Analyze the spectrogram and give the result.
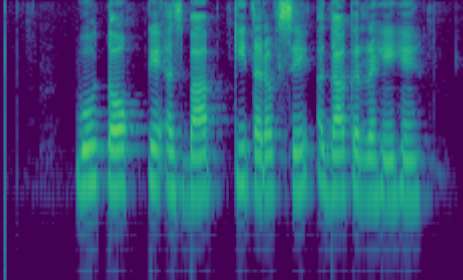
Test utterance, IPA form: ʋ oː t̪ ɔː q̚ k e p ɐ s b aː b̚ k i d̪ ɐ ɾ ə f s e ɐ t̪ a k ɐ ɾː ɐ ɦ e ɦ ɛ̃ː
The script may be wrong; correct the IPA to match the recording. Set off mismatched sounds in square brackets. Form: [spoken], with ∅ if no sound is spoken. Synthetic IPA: ʋ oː t̪ ɔː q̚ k e [ʔ] ɐ s b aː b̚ k i [t̪] ɐ ɾ ə f s e ɐ [d̪] a k ɐ ɾː ɐ ɦ e ɦ ɛ̃ː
